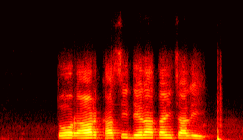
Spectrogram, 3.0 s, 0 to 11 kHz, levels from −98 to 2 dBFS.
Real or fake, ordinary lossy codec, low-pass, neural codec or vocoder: fake; Opus, 24 kbps; 7.2 kHz; codec, 16 kHz, 0.9 kbps, LongCat-Audio-Codec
